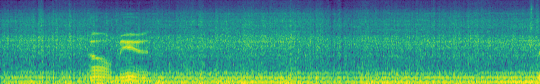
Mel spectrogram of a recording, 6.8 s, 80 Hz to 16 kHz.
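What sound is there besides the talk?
BMW HP4 motorcycle engine while riding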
